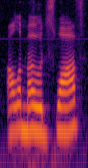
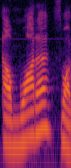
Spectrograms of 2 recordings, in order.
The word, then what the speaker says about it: Almohada Suave: The innkeeper at the a la mode suave. Right, that give one. an inspiration point if you pronounced it correctly. It's Almohada Suave.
